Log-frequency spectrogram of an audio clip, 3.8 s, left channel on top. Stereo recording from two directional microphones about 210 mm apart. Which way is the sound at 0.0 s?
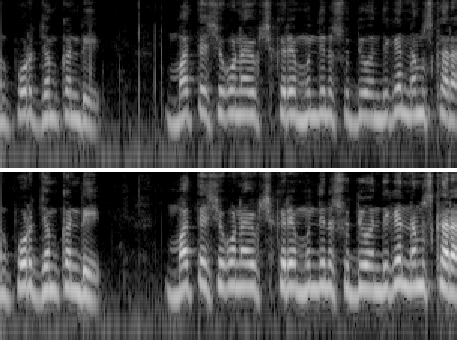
15° right (ahead or behind).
